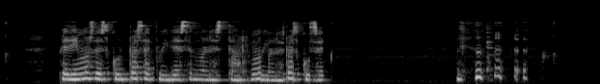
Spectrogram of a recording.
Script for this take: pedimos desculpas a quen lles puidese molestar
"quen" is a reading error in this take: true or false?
true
